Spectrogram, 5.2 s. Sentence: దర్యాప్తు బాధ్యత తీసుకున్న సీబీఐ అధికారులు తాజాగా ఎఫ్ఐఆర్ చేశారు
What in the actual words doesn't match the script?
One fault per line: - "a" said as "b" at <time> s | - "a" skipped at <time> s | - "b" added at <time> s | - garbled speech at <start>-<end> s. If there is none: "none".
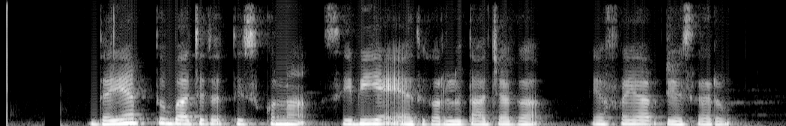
none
